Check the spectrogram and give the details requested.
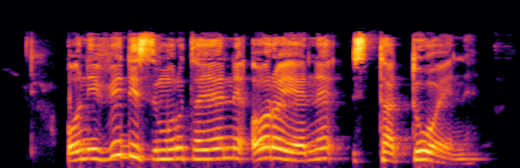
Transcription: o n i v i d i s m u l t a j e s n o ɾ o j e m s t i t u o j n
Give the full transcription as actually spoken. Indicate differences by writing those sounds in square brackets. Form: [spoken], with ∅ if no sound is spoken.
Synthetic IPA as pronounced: o n i v i d i s m u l t a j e [∅] n o ɾ o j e [n] s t [a] t u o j n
